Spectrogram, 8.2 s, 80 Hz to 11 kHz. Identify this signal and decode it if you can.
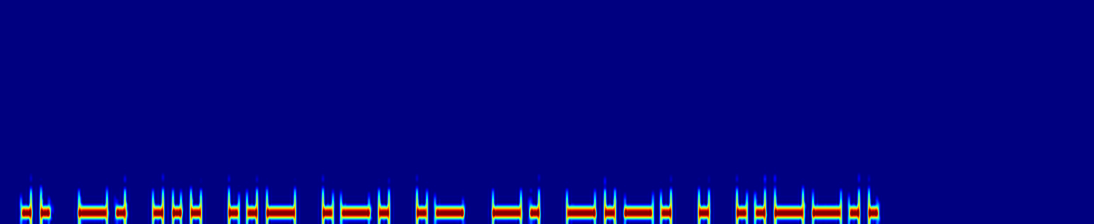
Morse code, heard as a keyed tone, about 17 wpm, 700 Hz. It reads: INSURANCE?
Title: Sentences from Top 1100 Words 17wpm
